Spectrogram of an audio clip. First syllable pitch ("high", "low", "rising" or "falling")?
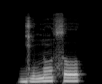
low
